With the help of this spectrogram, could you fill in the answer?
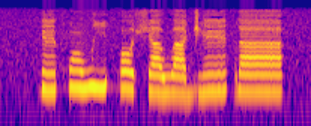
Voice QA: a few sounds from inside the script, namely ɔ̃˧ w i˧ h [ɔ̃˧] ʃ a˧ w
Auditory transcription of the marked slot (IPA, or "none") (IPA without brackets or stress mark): ɔ˧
